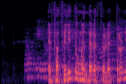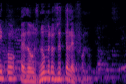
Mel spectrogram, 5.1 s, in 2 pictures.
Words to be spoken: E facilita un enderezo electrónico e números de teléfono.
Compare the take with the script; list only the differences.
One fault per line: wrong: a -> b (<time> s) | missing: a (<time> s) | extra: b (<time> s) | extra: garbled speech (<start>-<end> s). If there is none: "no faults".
extra: dous (3.1 s)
